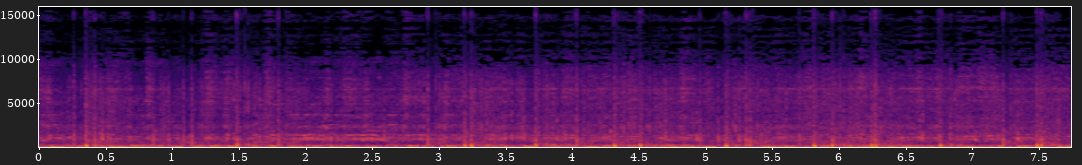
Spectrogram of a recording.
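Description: Fireworks display: many aerial shells bursting in quick succession with crackling, over electronic dance music with a steady bass.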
